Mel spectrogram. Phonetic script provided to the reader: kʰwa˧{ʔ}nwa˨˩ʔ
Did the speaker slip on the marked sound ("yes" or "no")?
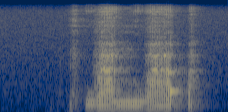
yes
